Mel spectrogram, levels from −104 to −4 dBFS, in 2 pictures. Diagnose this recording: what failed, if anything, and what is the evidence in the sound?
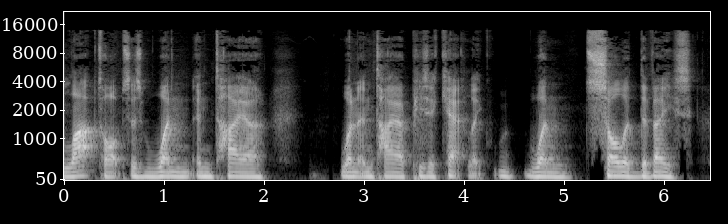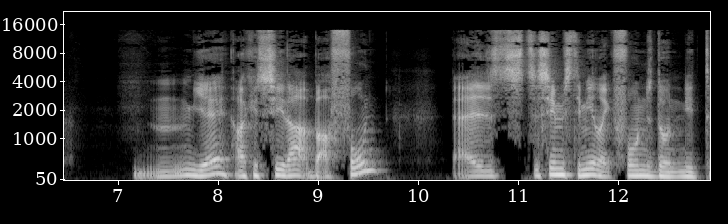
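Gap between stream segments, at the playback stage: hard-edged silences in the speech from 2.65 to 2.69 s (39 ms) and at 6.71 s (15 ms), about 4 s apart, which fits 4-second segments. The player pads mismatched time stamps with silence. Unlike a dropout, nothing is lost; the timeline just stretches.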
